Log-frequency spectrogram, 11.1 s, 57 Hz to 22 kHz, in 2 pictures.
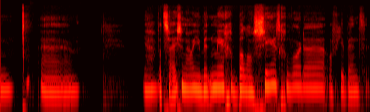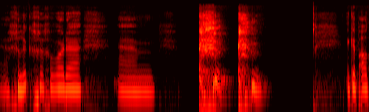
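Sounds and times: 
speech: 2.2 - 9.6, 10.8 - 11.0
person clearing throat: 8.6 - 9.6.

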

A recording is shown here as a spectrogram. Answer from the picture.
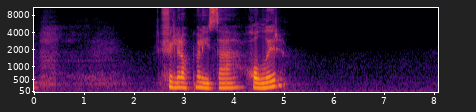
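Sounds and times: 
long deep inhale through the nose during guided breathing meditation: 0.0 - 2.0
speech: 2.7 - 5.1.

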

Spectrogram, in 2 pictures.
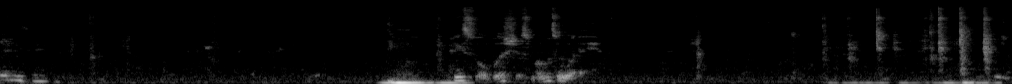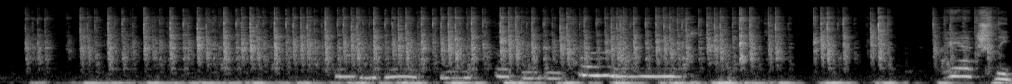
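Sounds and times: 
speech: 4.6 - 6.0, 13.5 - 17.1, 19.8 - 20.2
typing on mechanical keyboard with white switches and white keycaps: 8.2 - 20.2.

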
